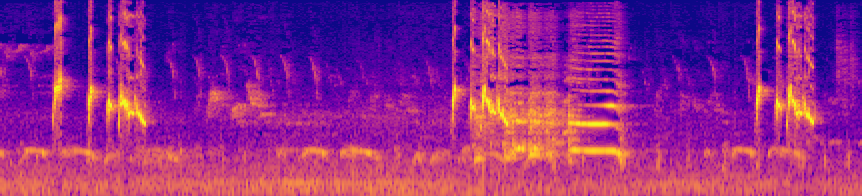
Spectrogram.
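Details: Red-whiskered bulbul repeating a lively phrase of three or four quick, bright whistled notes slurring downward, heard three times, with a loud rooster-like crow in the middle.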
